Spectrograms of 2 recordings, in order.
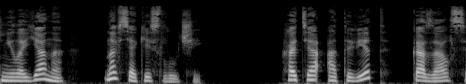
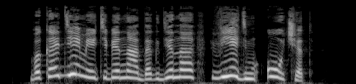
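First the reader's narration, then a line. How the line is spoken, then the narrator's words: Loud advice. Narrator (Russian): Громко посоветовала Фима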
